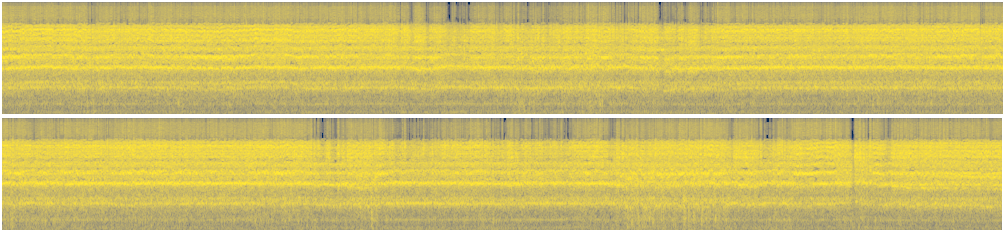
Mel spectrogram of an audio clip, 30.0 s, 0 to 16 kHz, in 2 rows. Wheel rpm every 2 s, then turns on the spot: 230, 230, 230, 230, 230, 220, 230, 230, 230, 230, 230, 230, 220, 230, 210.
none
